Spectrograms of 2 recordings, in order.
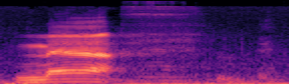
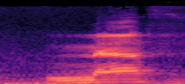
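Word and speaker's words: μεθ': Meth with a rough breathing, because th is a fricative, blowing air through it is easier to pronounce with a h at the same time, right? I can very easily go from th to h. Meth, as opposed to met, okay? Just takes a little bit more effort to do that.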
